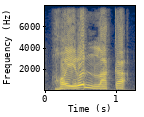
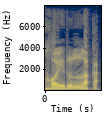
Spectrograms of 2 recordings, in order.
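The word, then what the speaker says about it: خَيْرٌ لَّكَ: Khairun laka. Hukumnya idgham bila gunakan apa? Karena tanwin atau domatain ketemu lam. Khairul laka. Ditulisnya khairun laka, dibacanya khairul laka, n-nya hilang. Yauma idil la khabir, ini lam ya.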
